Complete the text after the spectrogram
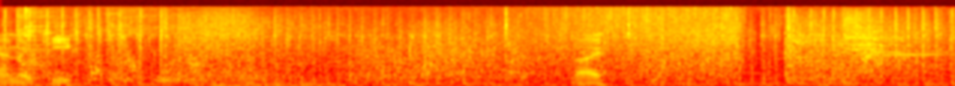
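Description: Video game ink splatters with wet splashing bursts.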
